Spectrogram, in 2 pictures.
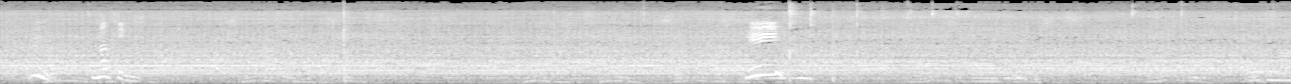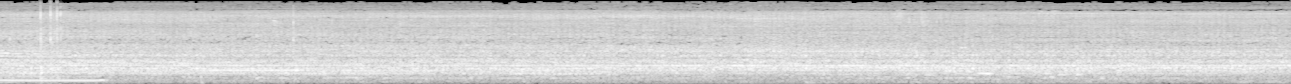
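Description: A toy conveyor motor hums steadily.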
